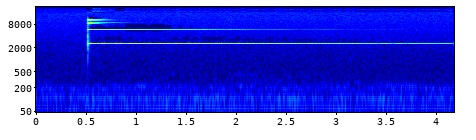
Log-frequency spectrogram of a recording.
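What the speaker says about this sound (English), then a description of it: "This practice will begin and end with the sound of a bell." A single clear meditation bell is struck once, then its pure tone rings on and slowly fades over several seconds in a quiet room.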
